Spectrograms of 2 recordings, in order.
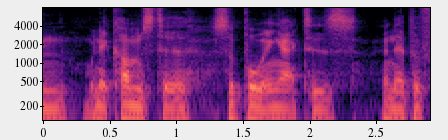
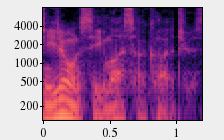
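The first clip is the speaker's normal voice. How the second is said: put-on suddenly calm voice, quieter; 5 dB quieter than usual. Retelling a film scene where the character suddenly calms down: imitating Chris Messina calming down. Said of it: "then he calms down and goes".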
